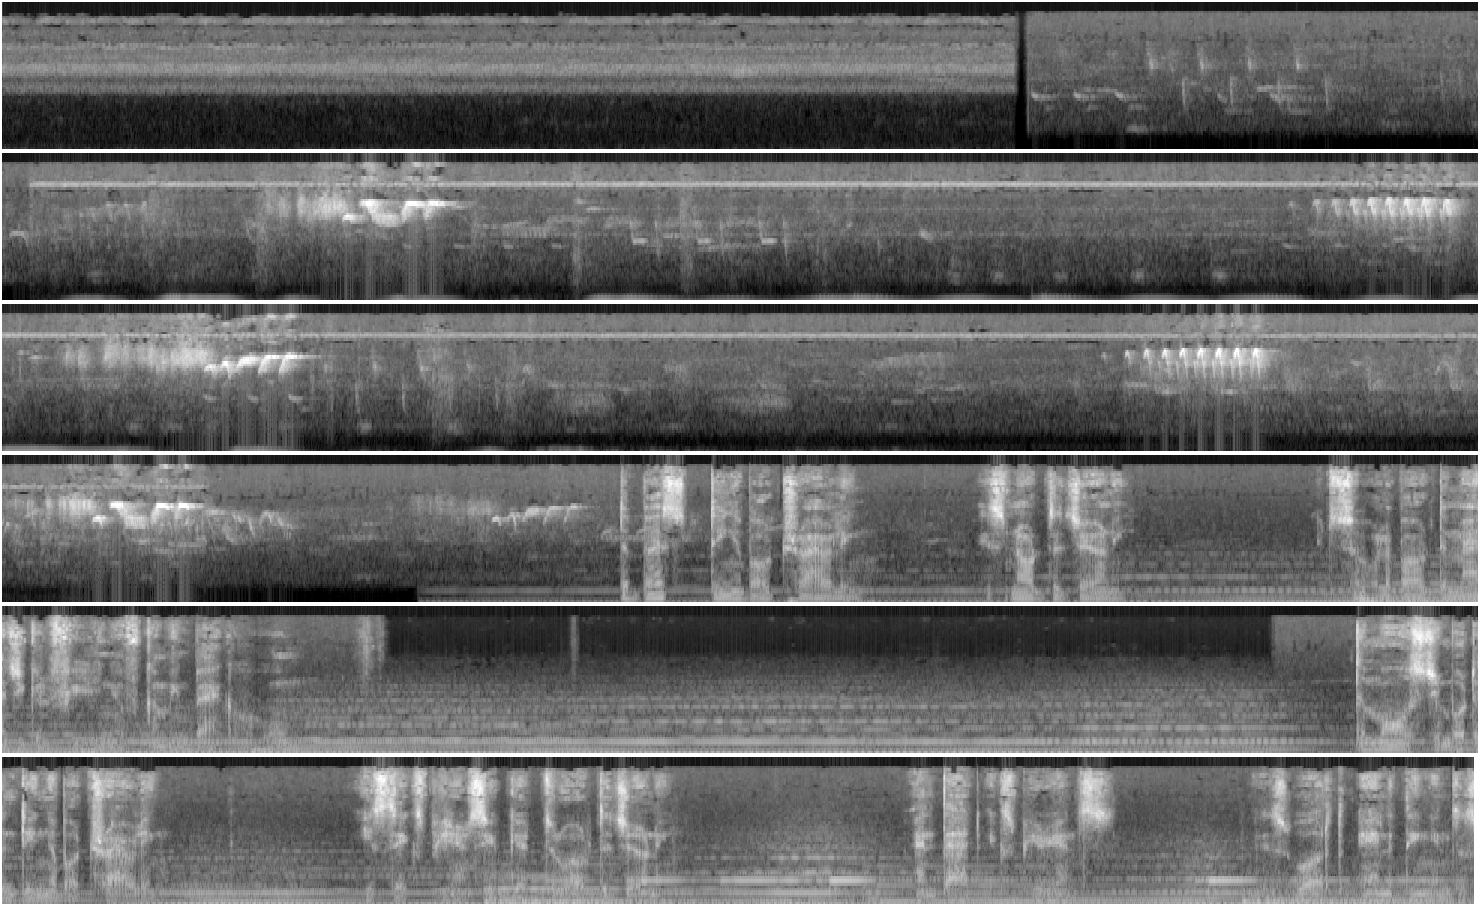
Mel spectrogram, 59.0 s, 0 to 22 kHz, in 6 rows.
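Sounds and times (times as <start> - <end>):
crickets chirping: 0.0 - 7.4, 8.0 - 59.0
birds calling: 6.2 - 41.9
high insect tone: 10.0 - 30.9, 32.3 - 46.2
low thumps: 10.2 - 12.9, 13.6 - 21.6, 52.3 - 59.0.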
